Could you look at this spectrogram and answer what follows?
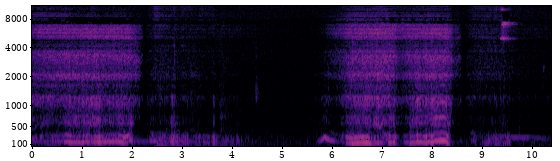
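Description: Long, low, buzzing snores with a rough rattle, repeating through sleep; dog snoring.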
